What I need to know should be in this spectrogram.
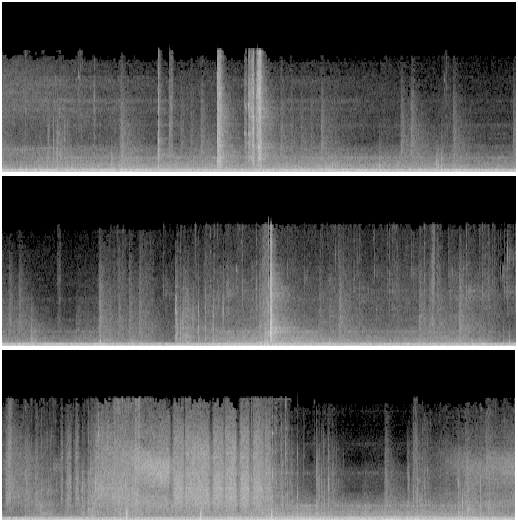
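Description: Footsteps clank on metal stairs and floor.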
